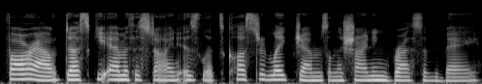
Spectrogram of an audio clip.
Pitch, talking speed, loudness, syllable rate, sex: 200 Hz, 185 wpm, -18 LUFS, 5.1 syllables/s, female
